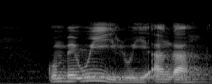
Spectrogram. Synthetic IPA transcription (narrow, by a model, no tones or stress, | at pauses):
k̬ʼumbɛujilujiʔaŋɡa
